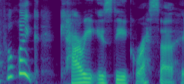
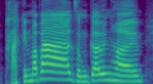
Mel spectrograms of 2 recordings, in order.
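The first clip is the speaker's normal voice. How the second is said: loud, higher retold huff; mock storming off; 6 semitones higher, 5 dB louder than usual. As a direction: act out an indignant exit. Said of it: "storms off".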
